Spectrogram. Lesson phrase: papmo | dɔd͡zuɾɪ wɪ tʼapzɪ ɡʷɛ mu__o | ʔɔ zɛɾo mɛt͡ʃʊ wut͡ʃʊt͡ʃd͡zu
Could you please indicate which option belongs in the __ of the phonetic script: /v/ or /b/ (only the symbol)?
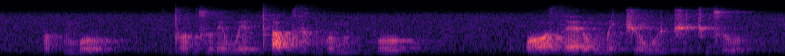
b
